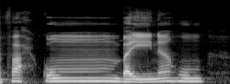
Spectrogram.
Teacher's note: یہاں پر میم کے بعد با ہے تو یہاں پر آپ نے اس کی آواز کو ناک میں لے جانا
